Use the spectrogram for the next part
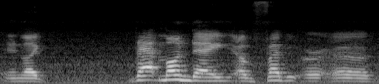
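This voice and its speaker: A man drawls through a long personal story at an unhurried crawl, and nearly every sentence carries a curse word. He stumbles, repeats himself and circles back, filling the gaps with "uh" and "like". A faint hum of background noise sits behind his voice. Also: fairly high pitch. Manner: heavily profane, rambling, with frequent restarts and fillers. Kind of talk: rambling first-person story monologue.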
